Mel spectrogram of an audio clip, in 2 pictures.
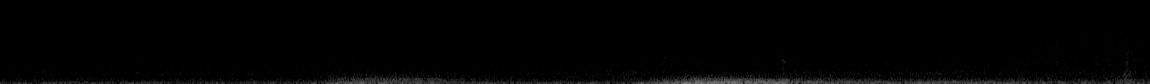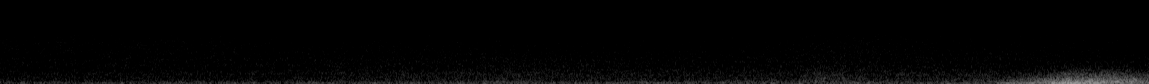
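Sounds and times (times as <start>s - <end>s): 
thunderstorm: 3.2s - 5.3s, 6.3s - 11.6s, 19.5s - 22.9s.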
